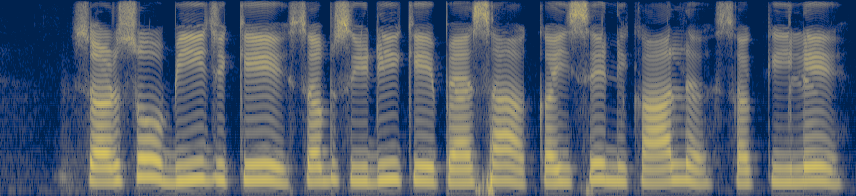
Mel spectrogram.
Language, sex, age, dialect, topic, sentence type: Magahi, female, 25-30, Western, banking, question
